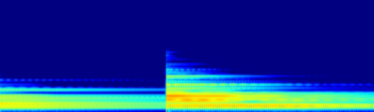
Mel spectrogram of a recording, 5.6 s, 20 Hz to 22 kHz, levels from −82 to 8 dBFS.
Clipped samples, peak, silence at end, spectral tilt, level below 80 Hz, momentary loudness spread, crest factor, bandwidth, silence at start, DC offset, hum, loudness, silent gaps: under 0.1%; -4 dBFS; 0 s; -11.5 dB/octave; -64 dBFS; 18 LU; 16 dB; 2.6 kHz; 0 s; under 0.1%; none; -22 LUFS; none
